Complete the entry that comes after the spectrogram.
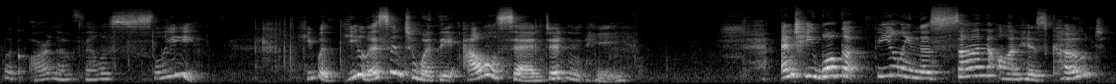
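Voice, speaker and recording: Female preschool story time host, animated and drawn-out storybook delivery, roomy echoing recording. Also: high voice. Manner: dramatic, drawn-out emphasis for small children. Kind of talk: expressive children's storybook reading.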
